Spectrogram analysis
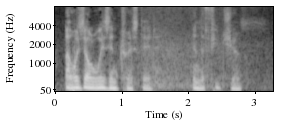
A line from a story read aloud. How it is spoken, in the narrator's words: muttered the man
